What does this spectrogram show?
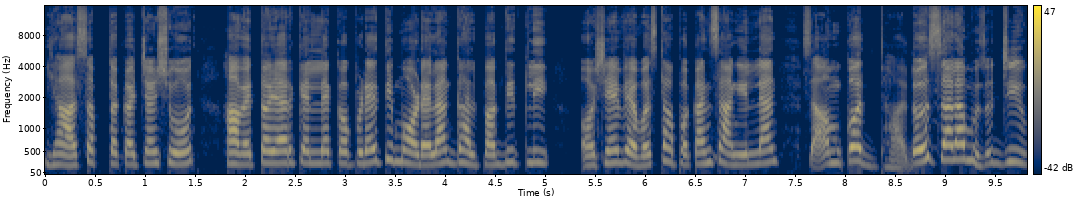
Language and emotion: Goan Konkani, happy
